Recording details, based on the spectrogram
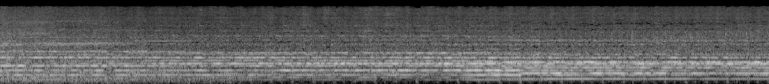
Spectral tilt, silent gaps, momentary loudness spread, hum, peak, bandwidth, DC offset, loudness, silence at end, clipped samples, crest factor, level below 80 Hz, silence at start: -1.5 dB/octave; none; 4 LU; none; -6 dBFS; 16.5 kHz; under 0.1%; -19 LUFS; 0 s; under 0.1%; 14 dB; -58 dBFS; 0 s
